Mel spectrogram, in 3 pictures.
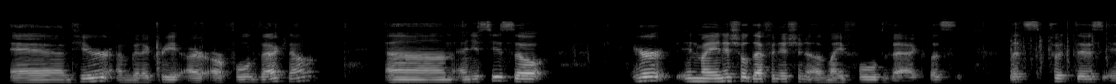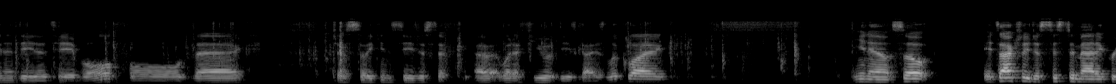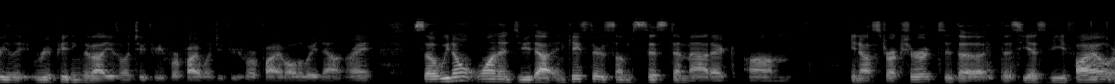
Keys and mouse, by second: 1.5 ctrl+Return, 4.6 click, 9.8-14.1 typing, 14.4 Return, 16.3 Up, 16.8 Home, 17.2-18.6 typing, 18.9 Return, 18.9 KP_Enter, 33.2 click.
